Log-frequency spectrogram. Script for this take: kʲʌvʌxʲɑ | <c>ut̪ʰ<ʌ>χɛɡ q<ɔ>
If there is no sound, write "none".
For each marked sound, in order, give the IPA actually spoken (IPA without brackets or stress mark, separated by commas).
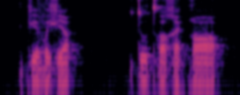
t, ɔ, ɑ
